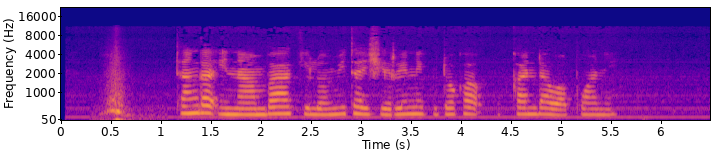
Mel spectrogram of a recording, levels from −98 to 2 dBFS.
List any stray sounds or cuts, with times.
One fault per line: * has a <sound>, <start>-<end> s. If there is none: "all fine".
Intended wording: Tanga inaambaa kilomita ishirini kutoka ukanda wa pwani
* has a whoosh, 0.4-0.7 s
